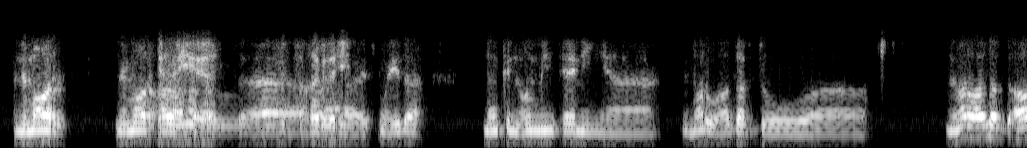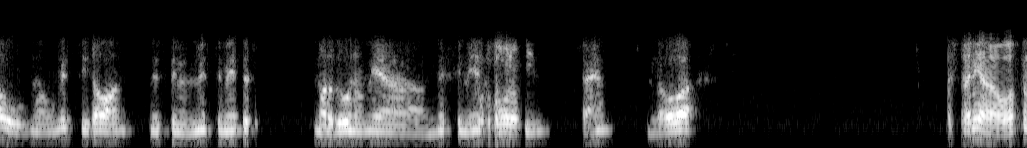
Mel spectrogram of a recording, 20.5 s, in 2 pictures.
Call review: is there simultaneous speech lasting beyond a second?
Yes, from 1.6 s

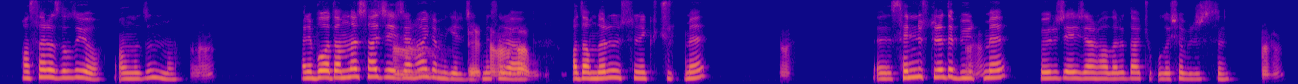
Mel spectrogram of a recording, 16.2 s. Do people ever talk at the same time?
Yes, from 4.9 s

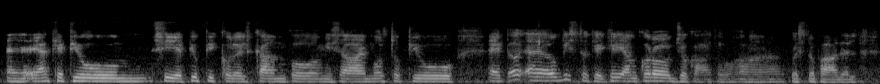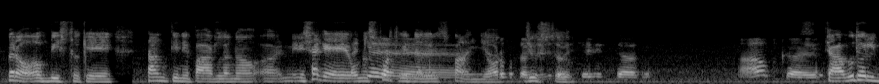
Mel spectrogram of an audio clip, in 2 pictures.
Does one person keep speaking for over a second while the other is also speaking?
Yes, from 12.2 s

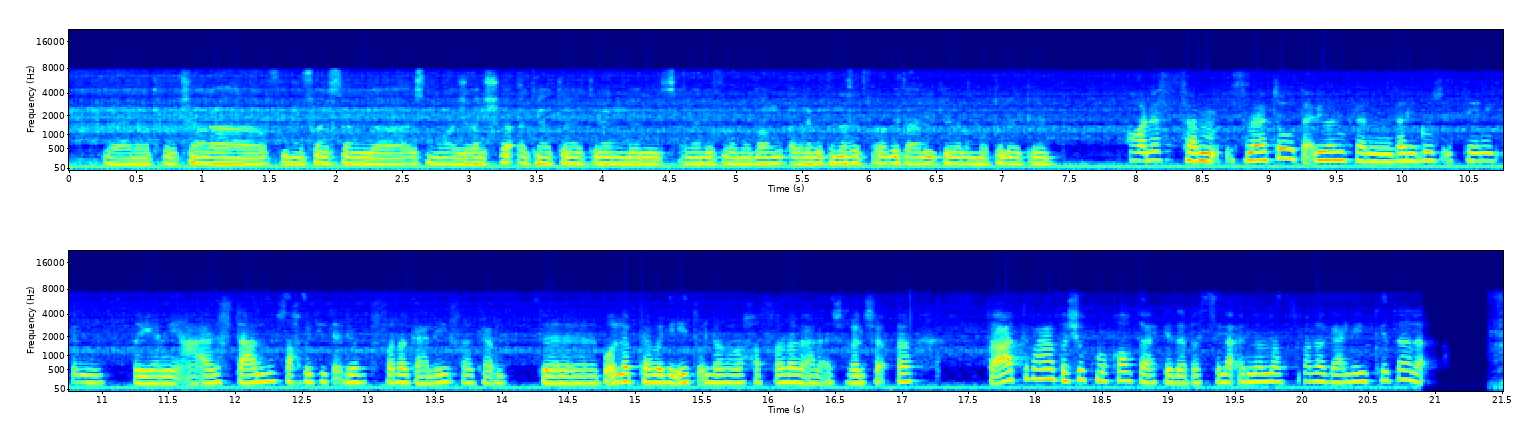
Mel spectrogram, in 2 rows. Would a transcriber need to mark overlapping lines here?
No

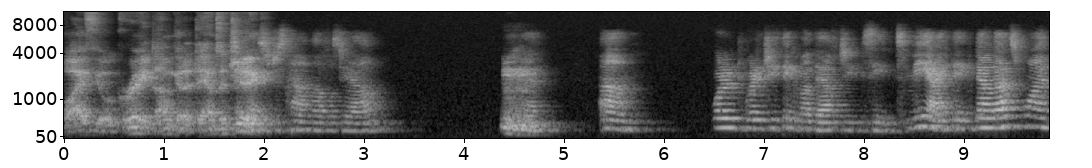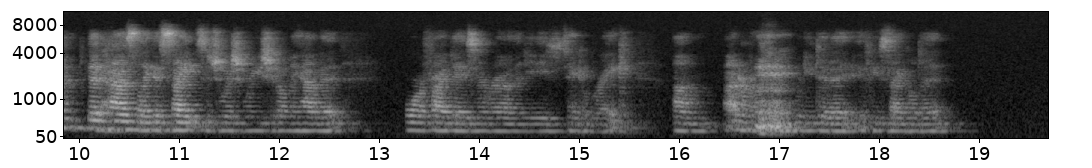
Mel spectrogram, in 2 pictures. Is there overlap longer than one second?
No

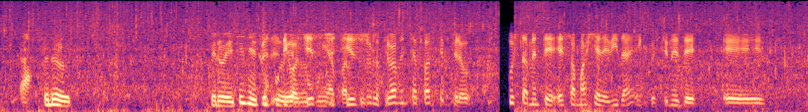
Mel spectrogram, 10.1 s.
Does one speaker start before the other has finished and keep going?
Yes, from 3.3 s

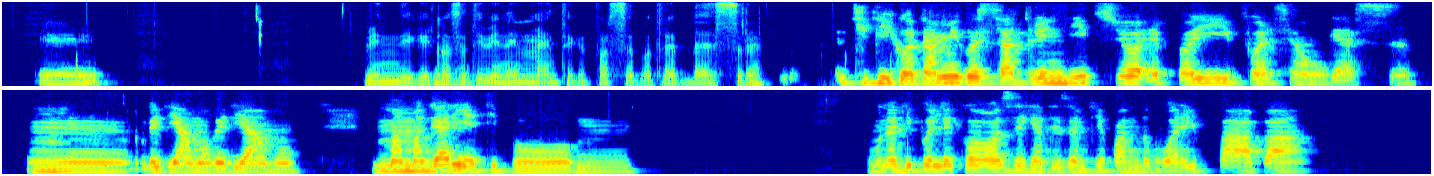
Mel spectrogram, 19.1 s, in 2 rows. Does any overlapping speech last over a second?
No

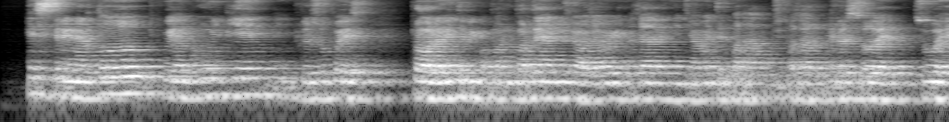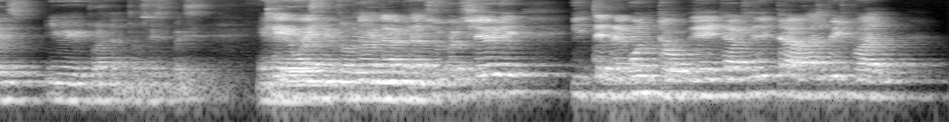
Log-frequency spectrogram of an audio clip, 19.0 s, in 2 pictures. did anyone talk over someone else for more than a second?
Yes, from 12.2 s

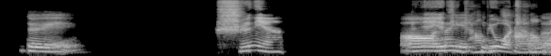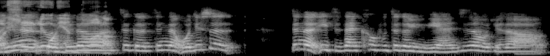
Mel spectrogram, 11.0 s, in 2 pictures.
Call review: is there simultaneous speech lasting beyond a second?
Yes, from 4.1 s

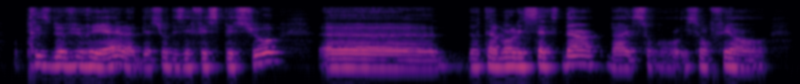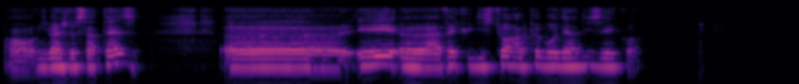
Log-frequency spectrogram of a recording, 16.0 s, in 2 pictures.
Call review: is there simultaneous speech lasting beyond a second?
No

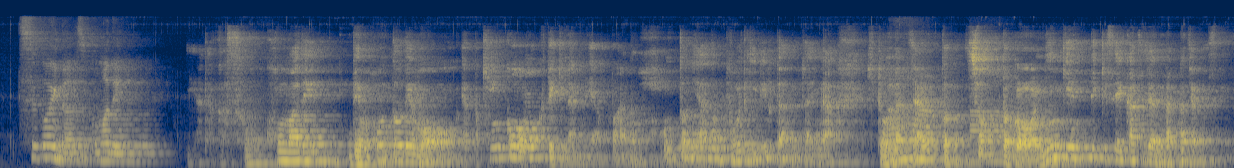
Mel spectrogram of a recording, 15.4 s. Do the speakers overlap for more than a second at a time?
Yes, from 11.1 s

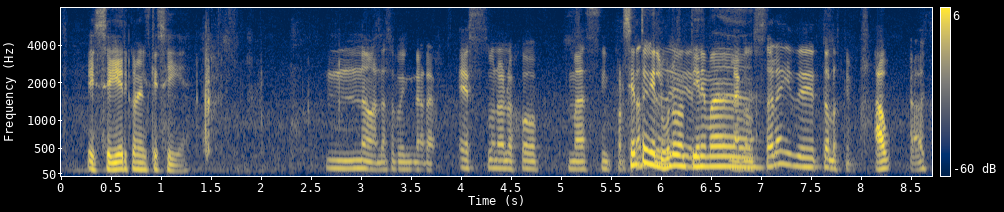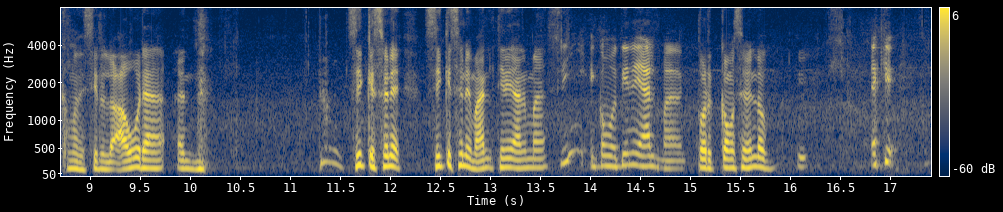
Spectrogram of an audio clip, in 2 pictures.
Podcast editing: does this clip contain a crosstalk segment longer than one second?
Yes, from 5.6 s

